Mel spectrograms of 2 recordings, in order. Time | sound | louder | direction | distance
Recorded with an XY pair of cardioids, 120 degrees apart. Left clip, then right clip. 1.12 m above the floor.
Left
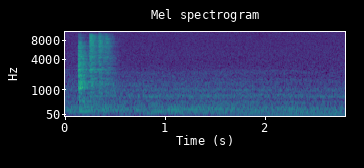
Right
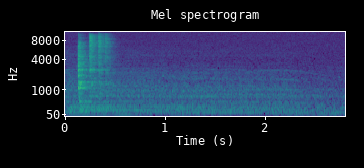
0.1 | a dropped coin | right 3 dB | 45° right | 2.5 m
